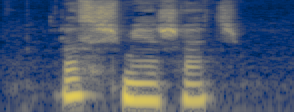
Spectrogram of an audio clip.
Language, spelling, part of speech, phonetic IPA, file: Polish, rozśmieszać, verb, [rɔɕˈːmʲjɛʃat͡ɕ], LL-Q809 (pol)-rozśmieszać.wav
